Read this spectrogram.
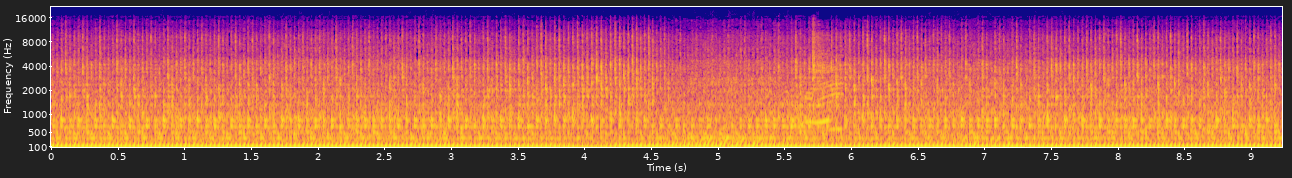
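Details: Wartime H tractor, last run around the 80s or 90s, at full operating temperature: a steady, even low idle with a regular firing beat, no knocking or misses and great oil pressure, a normal warm idle.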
